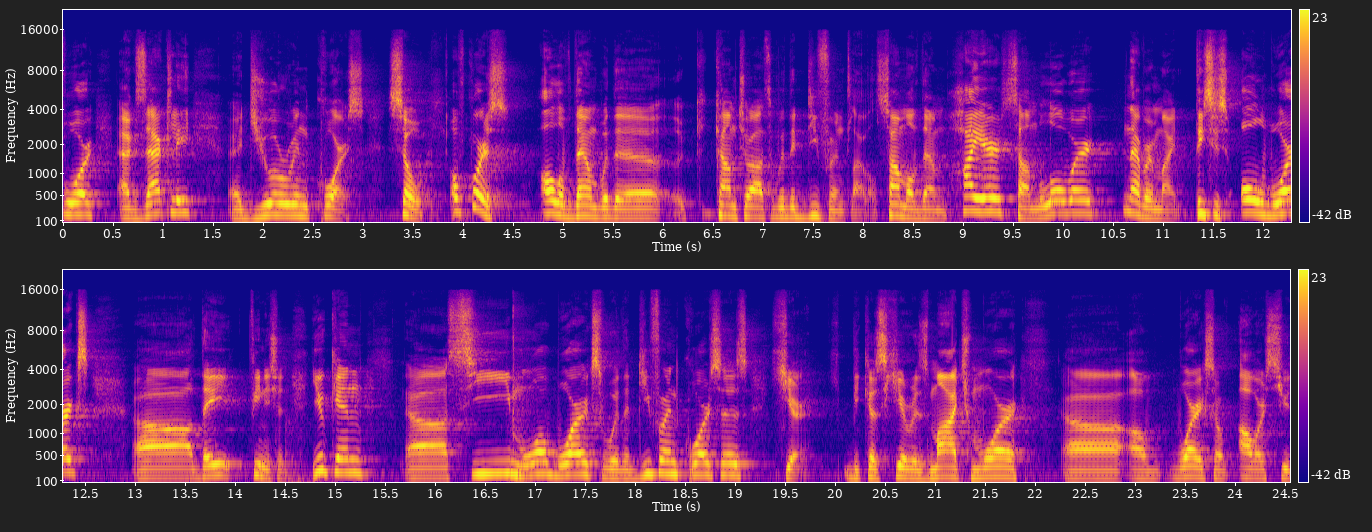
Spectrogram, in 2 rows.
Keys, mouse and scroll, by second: 0.7 scroll up 1, 1.5 click, 2.5 click, 2.6 click, 3.6 click, 7.1 click, 12.5 click, 15.3 click, 15.5 click.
